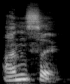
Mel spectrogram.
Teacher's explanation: अनुस्वार के बाद स ताल स है।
